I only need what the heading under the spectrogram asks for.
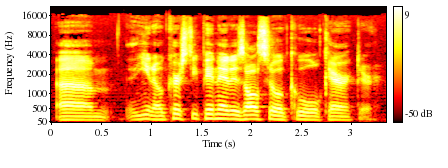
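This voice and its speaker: A man's voice: mid-range voice, normal speed, fairly bright tone. A man co-hosting a podcast in casual chat, enthusiastic but hesitant with fillers. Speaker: podcast co-host.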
